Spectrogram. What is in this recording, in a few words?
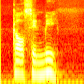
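"calcinmie", Dutch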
